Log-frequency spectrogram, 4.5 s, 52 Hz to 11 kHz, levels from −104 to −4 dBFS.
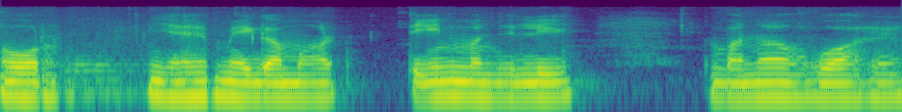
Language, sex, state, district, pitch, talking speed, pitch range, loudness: Hindi, male, Bihar, Vaishali, 110 Hz, 120 wpm, 105-115 Hz, -17 LUFS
